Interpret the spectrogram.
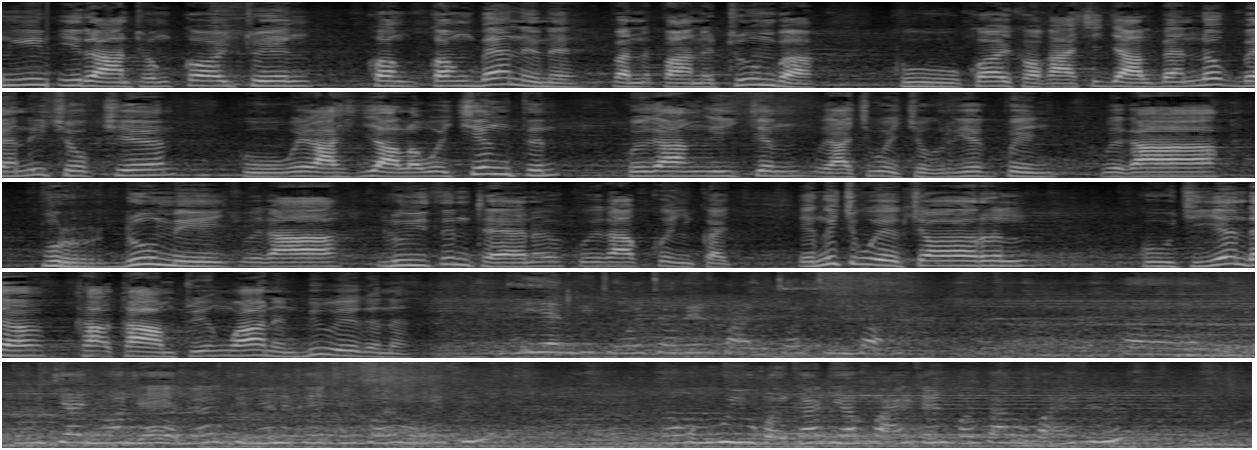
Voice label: Dinka; SBS Dinka

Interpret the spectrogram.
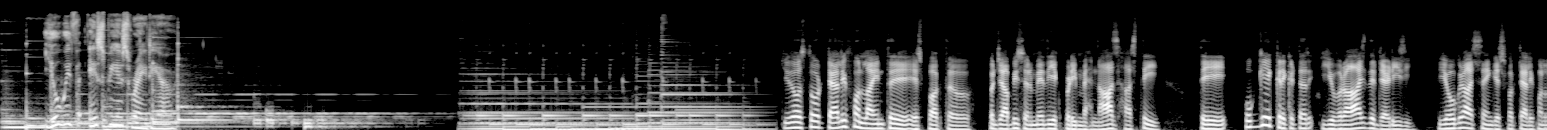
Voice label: punjabi; SBS Punjabi; Yograj Singh speaks about Yuvraj Singh cricket career

